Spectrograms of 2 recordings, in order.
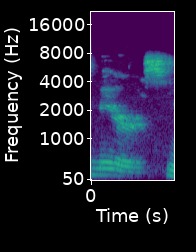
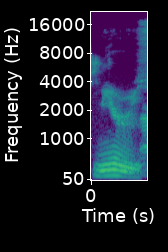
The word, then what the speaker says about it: MIRS: That's part of the, how do you pronounce, M-I-R-S? Is that pronounced, or is that supposed to be an act? – It's pronounced Mears. – Mears.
